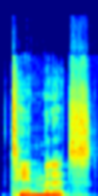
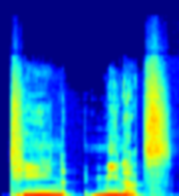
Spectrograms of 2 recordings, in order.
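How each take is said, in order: First: The vowel in ten is short and plain. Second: The vowel in ten is drawn out long.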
